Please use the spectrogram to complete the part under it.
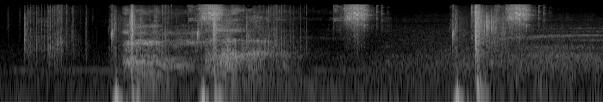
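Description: A bowstring creaks and twangs as arrows are shot.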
